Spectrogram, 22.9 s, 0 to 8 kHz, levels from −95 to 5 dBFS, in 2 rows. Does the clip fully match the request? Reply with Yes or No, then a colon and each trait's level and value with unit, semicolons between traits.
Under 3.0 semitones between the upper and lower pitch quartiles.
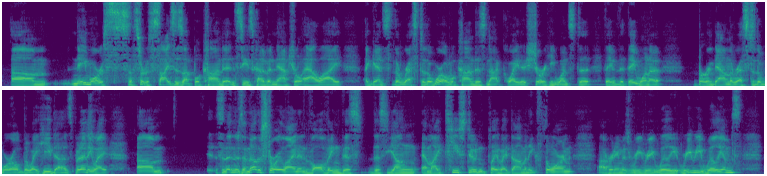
No: average, 4.1 semitones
